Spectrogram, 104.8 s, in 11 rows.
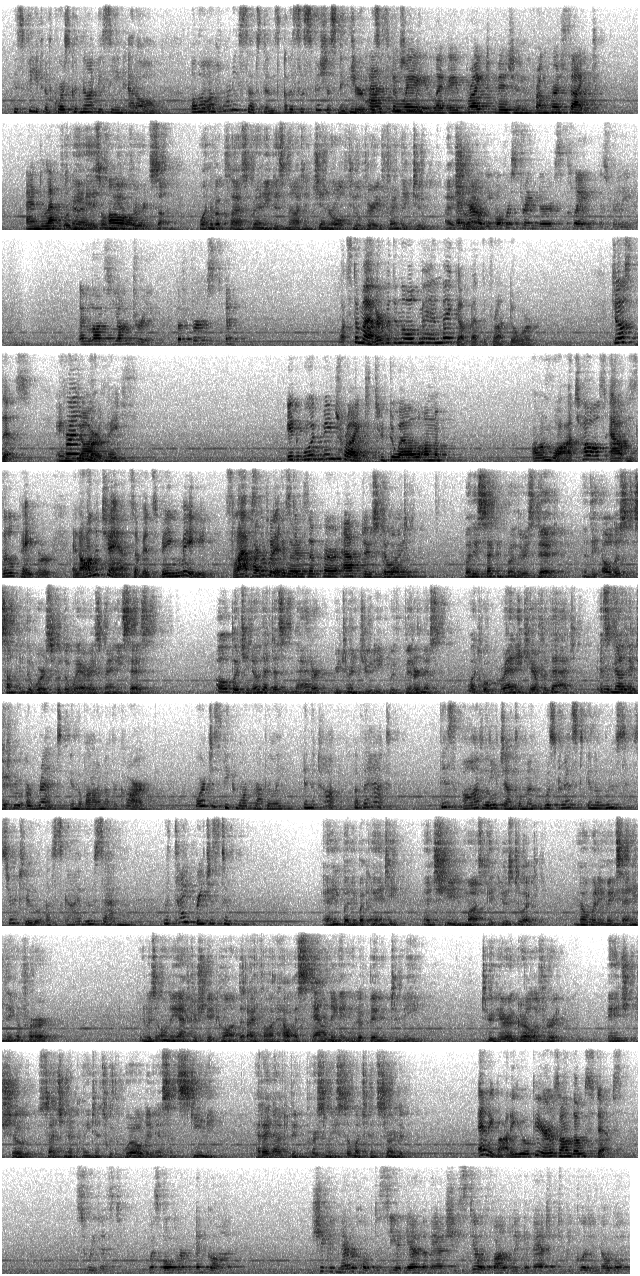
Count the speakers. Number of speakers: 5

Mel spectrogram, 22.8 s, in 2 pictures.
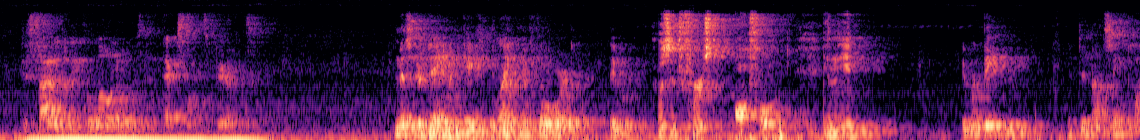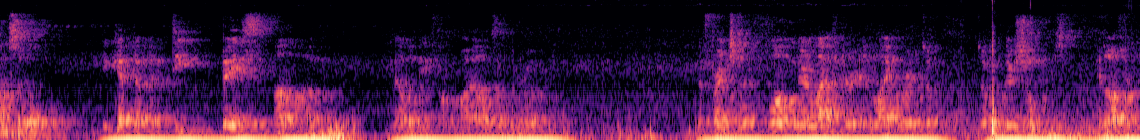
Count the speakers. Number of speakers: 3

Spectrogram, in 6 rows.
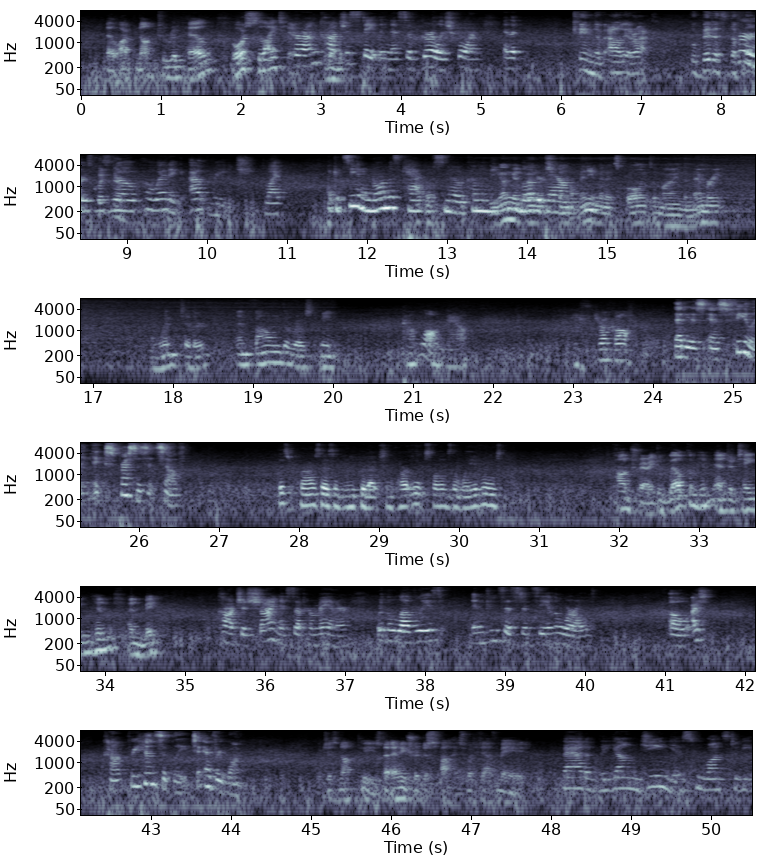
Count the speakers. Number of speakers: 10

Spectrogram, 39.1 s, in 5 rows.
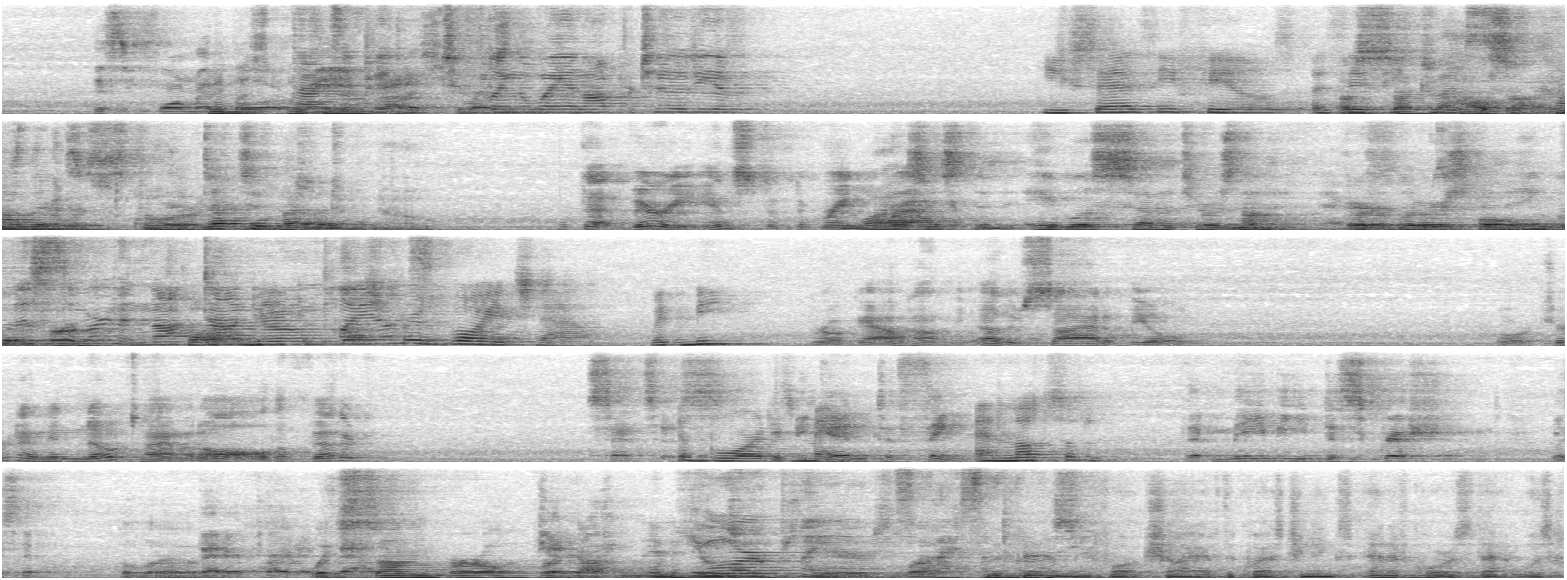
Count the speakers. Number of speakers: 8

